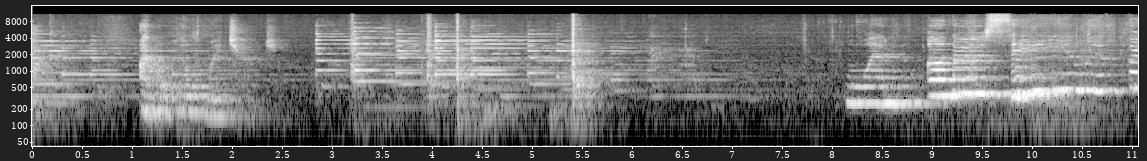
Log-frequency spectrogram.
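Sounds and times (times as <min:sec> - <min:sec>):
faint piano accompaniment: 0:00.0 - 0:11.0.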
